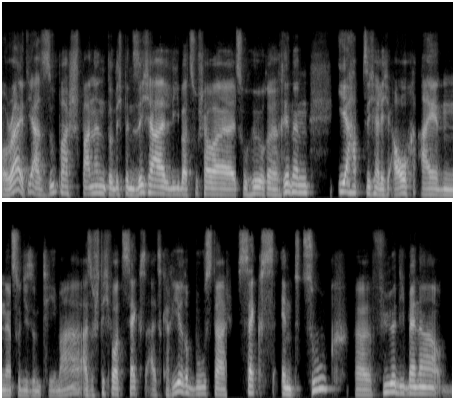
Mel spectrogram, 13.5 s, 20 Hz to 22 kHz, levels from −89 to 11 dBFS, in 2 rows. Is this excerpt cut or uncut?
cut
